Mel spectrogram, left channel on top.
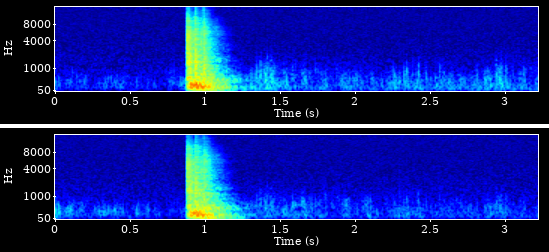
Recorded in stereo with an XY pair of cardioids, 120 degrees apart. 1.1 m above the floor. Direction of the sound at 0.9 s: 30° left.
